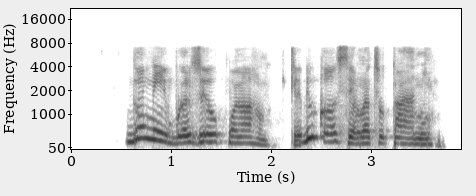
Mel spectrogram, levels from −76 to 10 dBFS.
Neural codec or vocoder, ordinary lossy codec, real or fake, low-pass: codec, 24 kHz, 1.5 kbps, HILCodec; none; fake; 7.2 kHz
